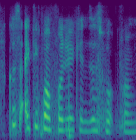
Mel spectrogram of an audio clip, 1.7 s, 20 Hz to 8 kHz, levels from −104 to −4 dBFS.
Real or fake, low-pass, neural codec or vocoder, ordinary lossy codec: fake; 7.2 kHz; codec, 44.1 kHz, 7.8 kbps, DAC; Opus, 32 kbps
